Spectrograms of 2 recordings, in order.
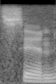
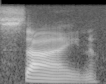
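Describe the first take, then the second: First: The word sounds like 'sin'. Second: The word sounds like 'sign'. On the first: The speaker calls it wrong. "It's not sin" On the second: The speaker calls it right. "it's sine. We say sine"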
